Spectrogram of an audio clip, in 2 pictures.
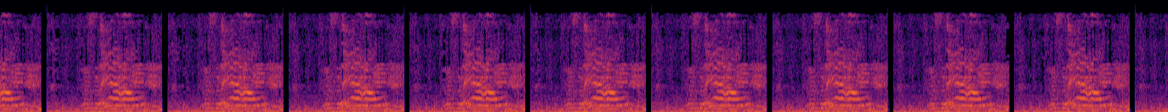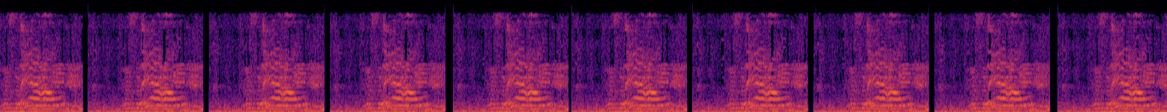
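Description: A small child's voice saying "meow" in imitation of a cat. The same short clip repeats over and over, with an abrupt cut about every one and a half seconds.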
